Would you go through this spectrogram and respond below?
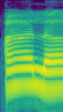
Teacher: लाम पे खड़ा ज़बर है, 2 हरकत लंबा करेंगे, ये या पढ़ने में नहीं आएगी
